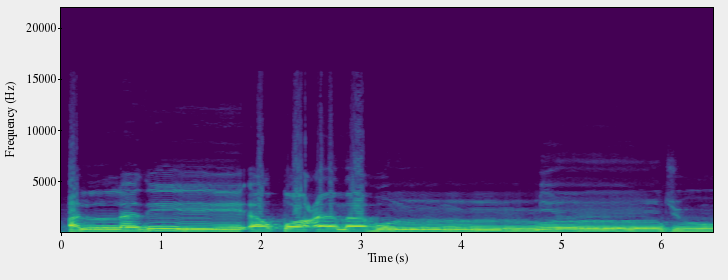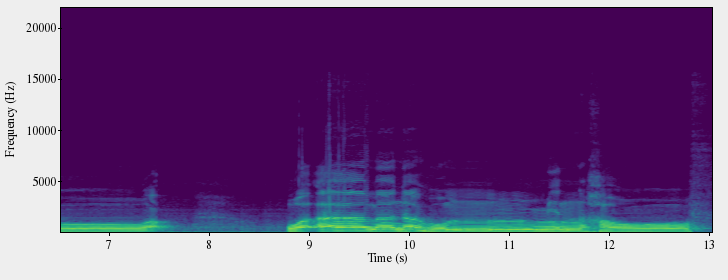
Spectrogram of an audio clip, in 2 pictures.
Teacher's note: Idgham mimi tadi ditahan 2 harokat. Mim pertama at'amahum sukun, mim yang kedua berharokat, maka mim pertama dimasukkan ke mim yang kedua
